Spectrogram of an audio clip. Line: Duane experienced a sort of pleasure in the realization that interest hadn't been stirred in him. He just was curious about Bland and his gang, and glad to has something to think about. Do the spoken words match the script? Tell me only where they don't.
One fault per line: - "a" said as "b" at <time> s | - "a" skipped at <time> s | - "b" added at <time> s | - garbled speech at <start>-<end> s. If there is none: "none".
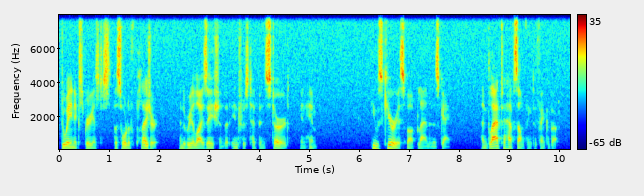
- "hadn't" said as "had" at 3.9 s
- "just" skipped at 6.3 s
- "has" said as "have" at 8.9 s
